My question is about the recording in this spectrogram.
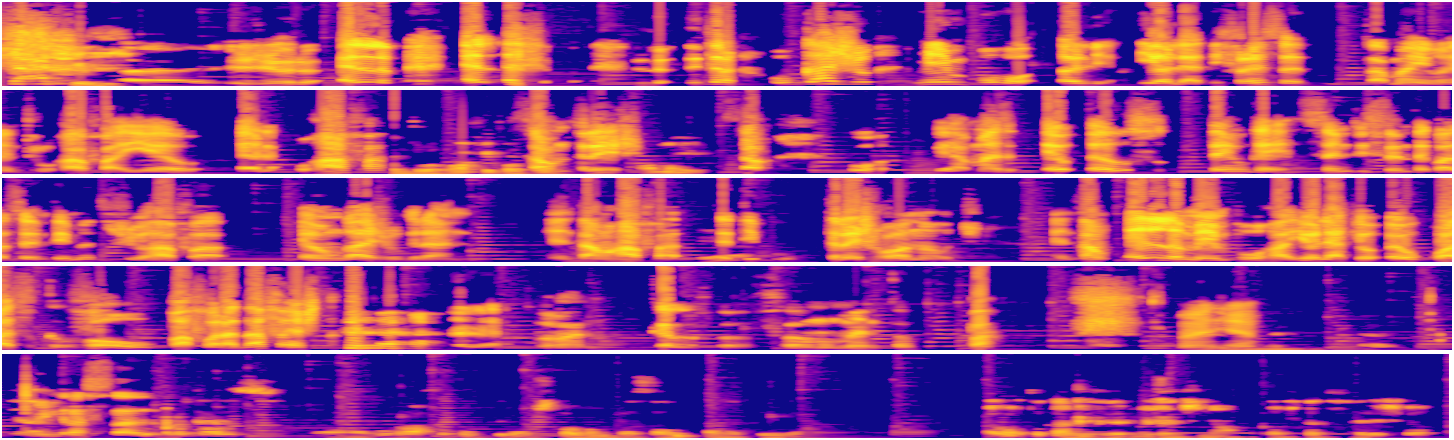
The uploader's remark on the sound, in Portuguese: uma péssima qualidade de áudio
